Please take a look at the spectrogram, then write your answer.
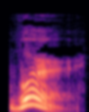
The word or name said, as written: were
